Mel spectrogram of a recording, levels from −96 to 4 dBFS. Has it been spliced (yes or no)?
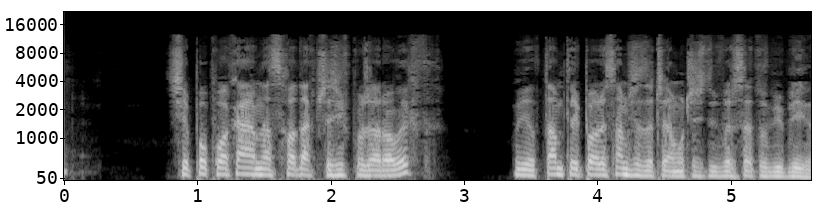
no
